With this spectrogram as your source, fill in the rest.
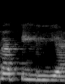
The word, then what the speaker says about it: natilla: Yung, di ba yung natilla nila dito? Natilla. Yung L, double L kasi nila pronounce like ya.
